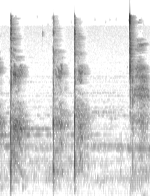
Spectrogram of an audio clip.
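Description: A person with an irritating winter cough hacks four times: three sharp, harsh coughs in close succession, then a fourth after a short pause, fairly near, with no talk.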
